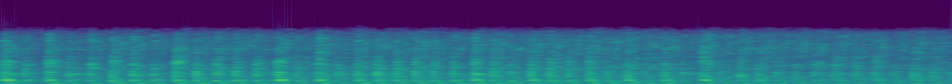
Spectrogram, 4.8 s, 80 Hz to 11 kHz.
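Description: A Polaris Sportsman 500 ATV engine idles after a carburetor rebuild, its steady mid-pitched putter pulsing in a quick, even rhythm with light mechanical clatter, close and fairly loud with no talk.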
